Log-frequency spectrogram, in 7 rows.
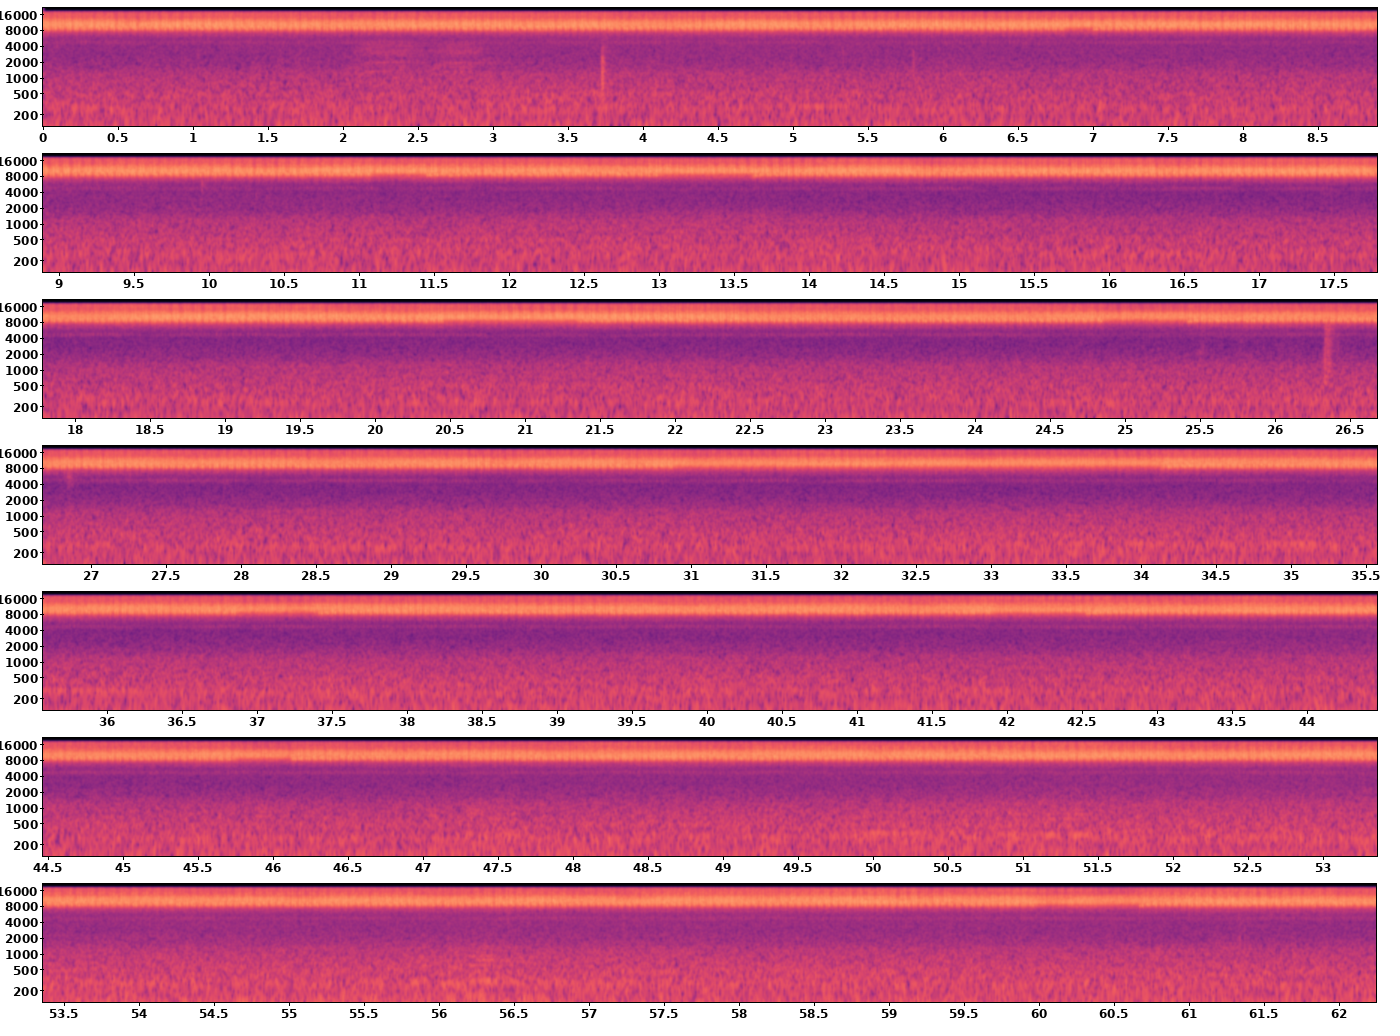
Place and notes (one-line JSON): {"title": "Unnamed Road, Horní Libchava, Česko - grasshoppers", "date": "2020-07-31 16:50:00", "description": "The sound of grasshoppers on a forest road in the summer sun. Tascam DR-05, build microphones", "latitude": "50.73", "longitude": "14.50", "altitude": "310", "timezone": "Europe/Prague"}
